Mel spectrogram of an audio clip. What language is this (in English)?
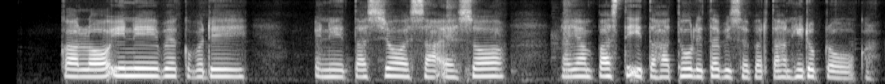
Termanu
